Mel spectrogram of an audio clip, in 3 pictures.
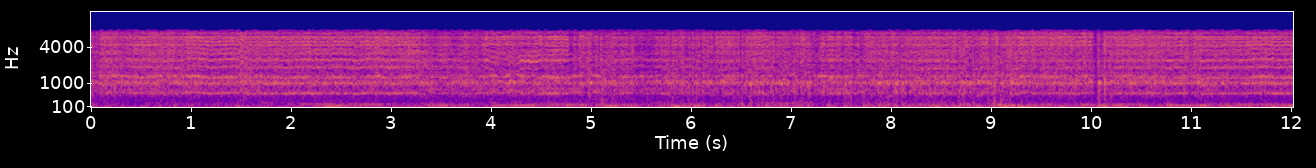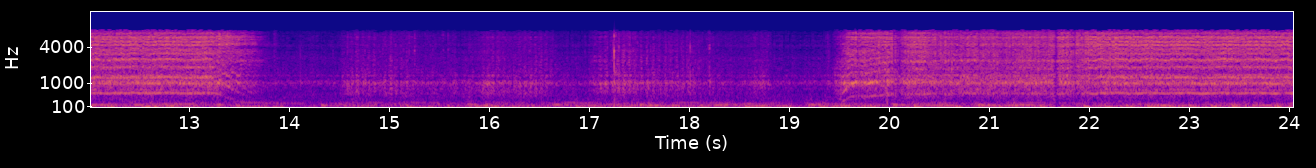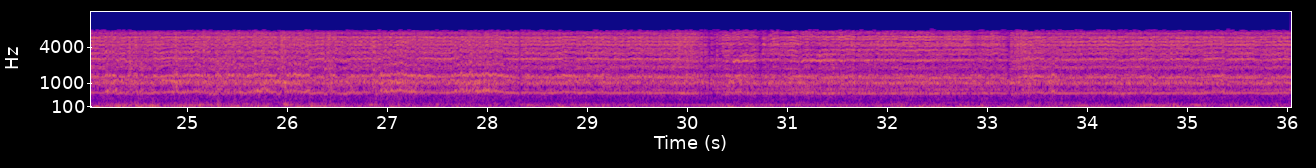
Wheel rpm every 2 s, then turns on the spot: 170, 160, 160, 160, 160, 160, 90, 10, 20, 40, 150, 160, 160, 160, 160, 160, 160, 160.
14-18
